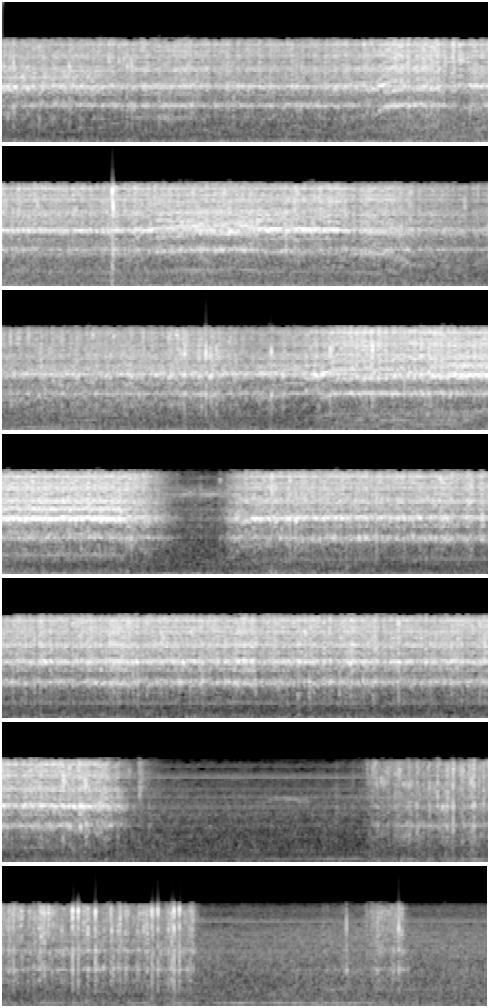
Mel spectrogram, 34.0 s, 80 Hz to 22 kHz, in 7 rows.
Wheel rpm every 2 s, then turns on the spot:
100, 110, 130, 120, 100, 70, 120, 130, 90, 140, 140, 140, 80, 10, 30, 20, 10.
28-32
